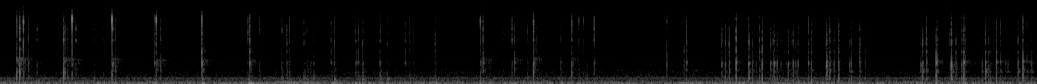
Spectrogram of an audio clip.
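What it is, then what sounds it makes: Glass spray bottle tapped and scratched with nails. Fingernails tap and scratch a small glass spray bottle with liquid inside as it is handled on fabric. Many quick, sharp, bright ticks and scrapes come in uneven bursts over a soft, steady low hum. The whole clip stays quiet and close.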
